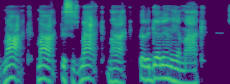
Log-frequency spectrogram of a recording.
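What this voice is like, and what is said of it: Thick Irish Catholic Boston accent. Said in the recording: “he had a thick Irish Catholic Boston accent.”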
